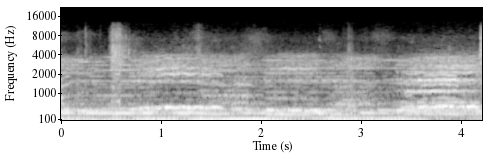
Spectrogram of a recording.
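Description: A group of voices singing a slow hymn together, with long held notes that waver in pitch over a steady low accompaniment.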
